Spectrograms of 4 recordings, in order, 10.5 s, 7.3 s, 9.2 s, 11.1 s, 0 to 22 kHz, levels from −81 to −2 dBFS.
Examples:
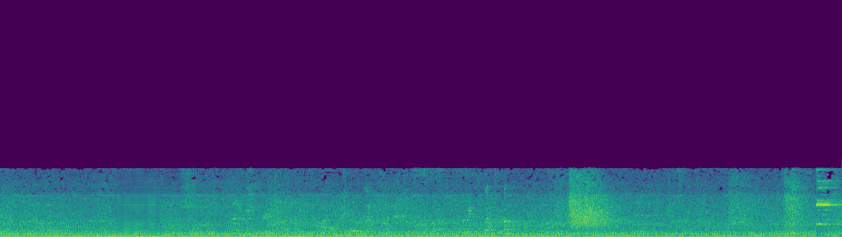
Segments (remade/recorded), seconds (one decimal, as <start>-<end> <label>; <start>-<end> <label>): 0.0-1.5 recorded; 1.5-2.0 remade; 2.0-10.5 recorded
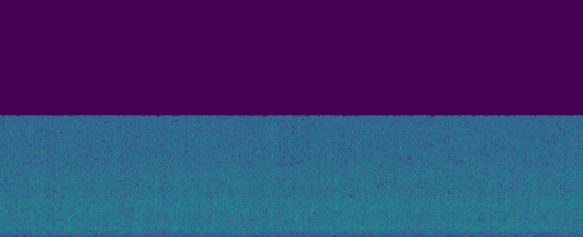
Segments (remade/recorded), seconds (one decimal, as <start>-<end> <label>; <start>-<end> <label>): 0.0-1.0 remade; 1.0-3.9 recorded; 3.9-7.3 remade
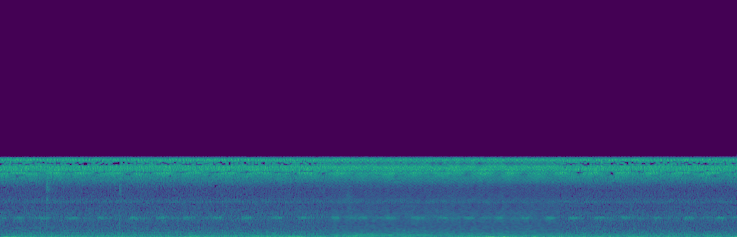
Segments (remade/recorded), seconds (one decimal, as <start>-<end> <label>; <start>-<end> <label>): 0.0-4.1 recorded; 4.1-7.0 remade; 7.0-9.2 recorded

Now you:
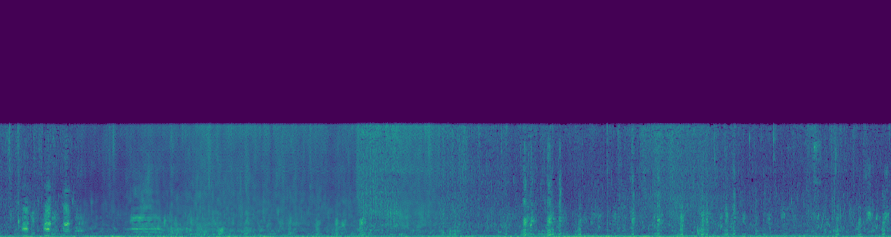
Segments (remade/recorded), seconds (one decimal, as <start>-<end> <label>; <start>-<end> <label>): 0.0-1.0 recorded; 1.0-4.5 remade; 4.5-5.0 recorded; 5.0-5.5 remade; 5.5-11.1 recorded

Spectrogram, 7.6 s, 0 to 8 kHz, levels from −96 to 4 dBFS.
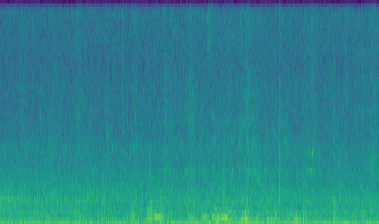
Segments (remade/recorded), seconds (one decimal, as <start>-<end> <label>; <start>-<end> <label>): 0.0-1.6 recorded; 1.6-3.6 remade; 3.6-7.6 recorded

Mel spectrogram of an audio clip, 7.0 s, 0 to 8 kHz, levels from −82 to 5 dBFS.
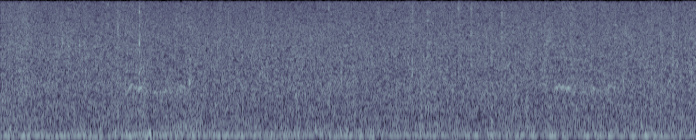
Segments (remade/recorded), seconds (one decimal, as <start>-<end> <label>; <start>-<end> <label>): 0.0-0.8 recorded; 0.8-1.8 remade; 1.8-2.7 recorded; 2.7-7.0 remade

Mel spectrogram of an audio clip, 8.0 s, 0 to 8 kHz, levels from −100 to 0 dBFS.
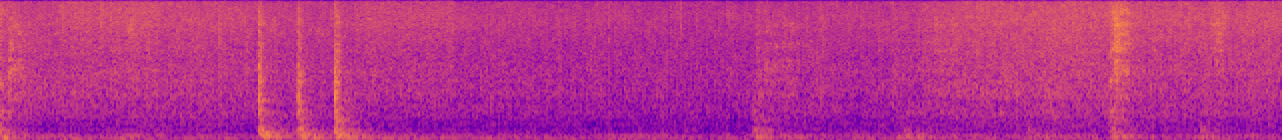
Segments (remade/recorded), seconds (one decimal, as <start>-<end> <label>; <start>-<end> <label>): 0.0-0.6 recorded; 0.6-3.7 remade; 3.7-5.4 recorded; 5.4-6.0 remade; 6.0-8.0 recorded

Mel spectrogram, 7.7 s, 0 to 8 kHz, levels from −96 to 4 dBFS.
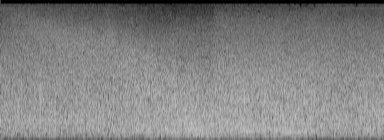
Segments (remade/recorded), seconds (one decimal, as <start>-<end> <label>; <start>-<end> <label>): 0.0-1.4 recorded; 1.4-4.6 remade; 4.6-5.2 recorded; 5.2-6.1 remade; 6.1-7.7 recorded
